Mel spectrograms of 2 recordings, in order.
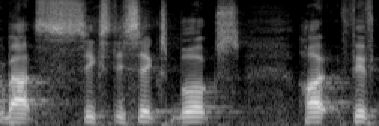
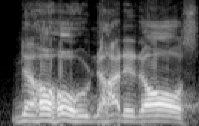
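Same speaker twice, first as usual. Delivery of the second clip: mock, very slow, heavy, loud, drawn-out sarcasm; 7 dB louder than usual. Retelling Gene's answer about writers contradicting each other: imitating Gene's sarcastic reply. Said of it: "he said very sarcastically".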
